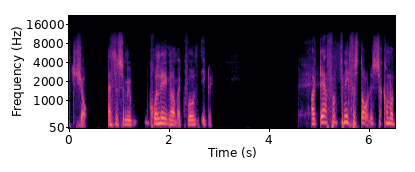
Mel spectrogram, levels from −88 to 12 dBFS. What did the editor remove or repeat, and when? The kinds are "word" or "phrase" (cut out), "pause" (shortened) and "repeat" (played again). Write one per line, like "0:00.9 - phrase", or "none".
0:02.0 - word
0:02.8 - word
0:05.5 - word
